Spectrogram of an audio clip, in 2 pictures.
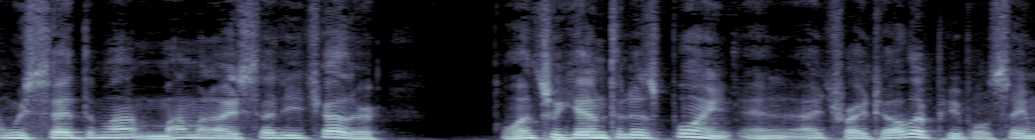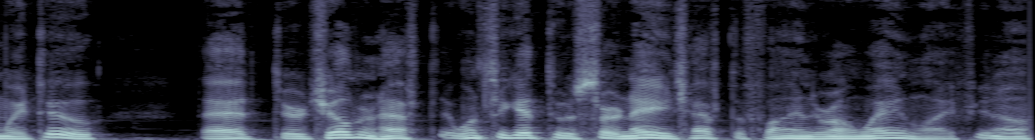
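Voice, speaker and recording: A man at a medium pitch speaks very fast in a somewhat breathy voice with ordinary pitch variation. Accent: American. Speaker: host's father, church deacon. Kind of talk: casual chat. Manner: quiet.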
